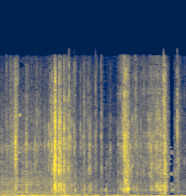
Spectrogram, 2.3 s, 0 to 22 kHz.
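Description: The opened foil wrapper of a 2021 Donruss Baseball trading-card pack crinkling in a few short bursts as the cards are slid out and the empty wrapper is handled.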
